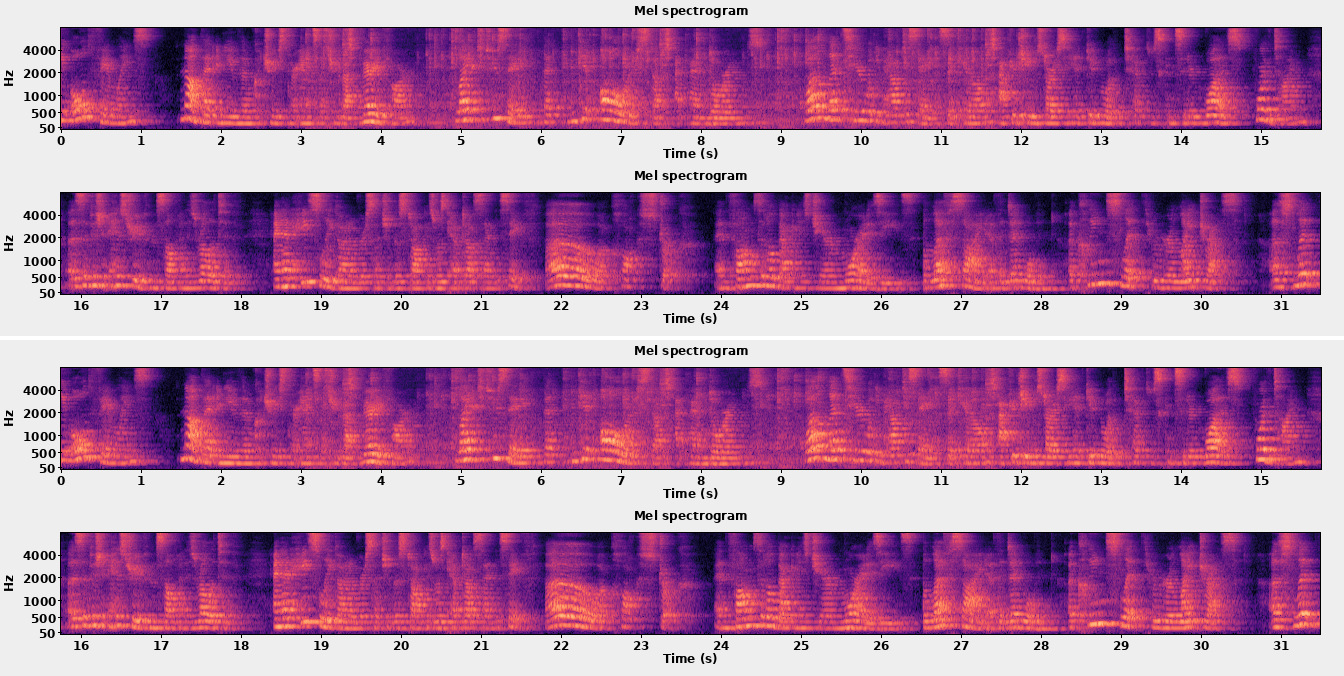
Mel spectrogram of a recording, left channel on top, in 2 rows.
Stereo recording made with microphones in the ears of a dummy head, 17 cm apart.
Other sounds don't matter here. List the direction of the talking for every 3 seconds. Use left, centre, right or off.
left, left, left, centre, right, right, right, right, right, right, right.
